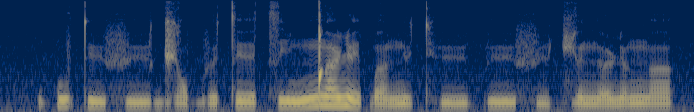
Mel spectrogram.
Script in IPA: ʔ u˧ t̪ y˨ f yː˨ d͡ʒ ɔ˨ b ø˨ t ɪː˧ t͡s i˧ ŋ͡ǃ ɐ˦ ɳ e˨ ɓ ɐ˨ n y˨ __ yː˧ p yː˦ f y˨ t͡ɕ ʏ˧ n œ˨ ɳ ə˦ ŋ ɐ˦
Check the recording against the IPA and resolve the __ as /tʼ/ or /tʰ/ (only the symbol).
tʰ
